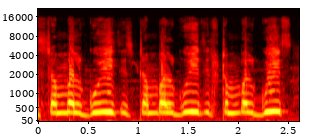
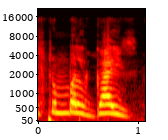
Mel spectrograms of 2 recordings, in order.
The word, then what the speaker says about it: Stumble Guys: तो गाइज मैं इस गेम को बार बार स्टंबल गुइस इसका नाम प्रनाउंस करता था, लेकिन गाइज ये स्टंबल गुइस नहीं है गाइज, इसका नाम है स्टंबल गाइज।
